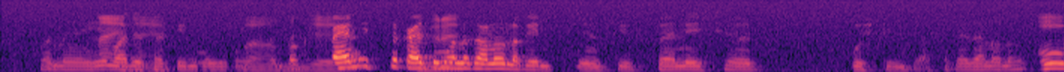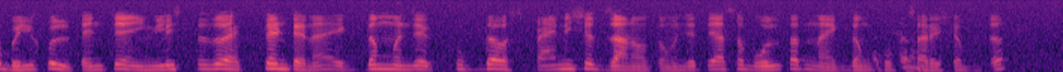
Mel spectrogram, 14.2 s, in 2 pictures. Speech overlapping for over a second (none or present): present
